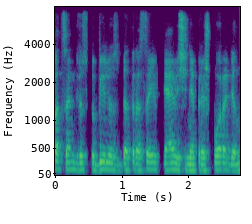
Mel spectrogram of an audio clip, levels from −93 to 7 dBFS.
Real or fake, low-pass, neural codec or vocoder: real; 7.2 kHz; none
